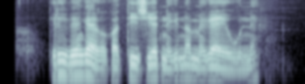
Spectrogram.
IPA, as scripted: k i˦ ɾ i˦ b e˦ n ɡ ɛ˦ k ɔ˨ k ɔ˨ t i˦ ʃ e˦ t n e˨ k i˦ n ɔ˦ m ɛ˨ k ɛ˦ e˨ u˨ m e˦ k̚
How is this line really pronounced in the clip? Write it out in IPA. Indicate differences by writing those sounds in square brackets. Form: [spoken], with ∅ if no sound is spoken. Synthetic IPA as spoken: k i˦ ɾ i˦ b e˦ [ŋ] ɡ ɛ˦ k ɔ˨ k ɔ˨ t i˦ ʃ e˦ t n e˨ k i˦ n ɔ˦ m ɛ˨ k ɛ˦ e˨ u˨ [n] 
